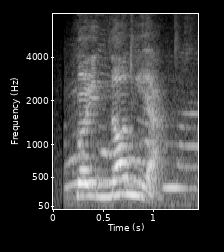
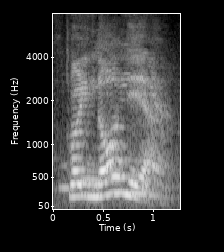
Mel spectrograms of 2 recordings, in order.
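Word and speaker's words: koinonia: Sabi diyan sa Hebrews 10:25, "Ang Greek word na ginamit dito sa fellowship ay coinonia." Alr ulitin natin. Coinonia. All right. Yan ang pronunciation niya. Nailagay ko sa baba. Coinonya.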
